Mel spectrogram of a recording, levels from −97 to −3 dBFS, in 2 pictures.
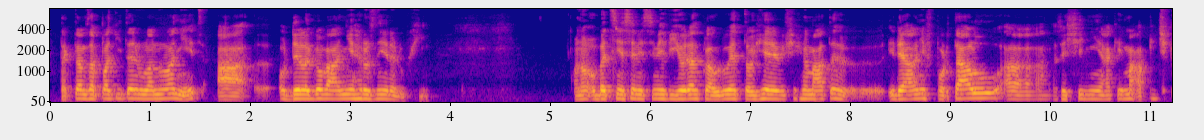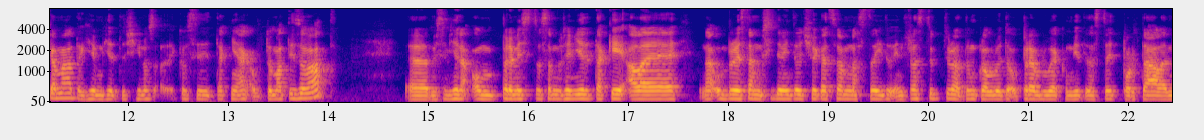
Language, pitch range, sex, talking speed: Czech, 125-135 Hz, male, 180 wpm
